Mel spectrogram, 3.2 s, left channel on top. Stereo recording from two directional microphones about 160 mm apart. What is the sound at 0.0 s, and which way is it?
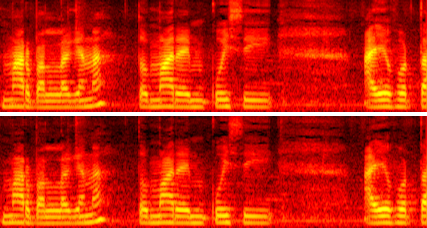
Speech, 10° right (ahead or behind).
